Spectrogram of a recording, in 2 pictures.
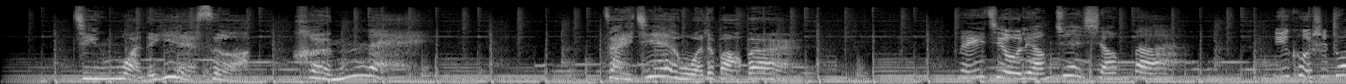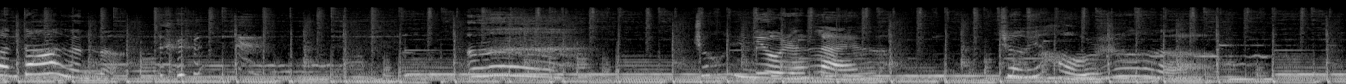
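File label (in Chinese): yujie nüwang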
